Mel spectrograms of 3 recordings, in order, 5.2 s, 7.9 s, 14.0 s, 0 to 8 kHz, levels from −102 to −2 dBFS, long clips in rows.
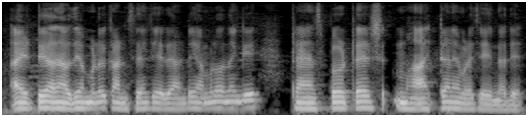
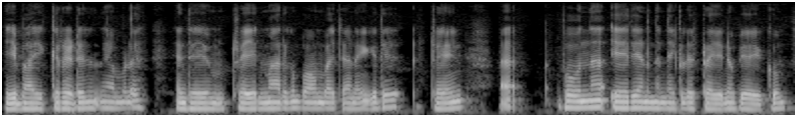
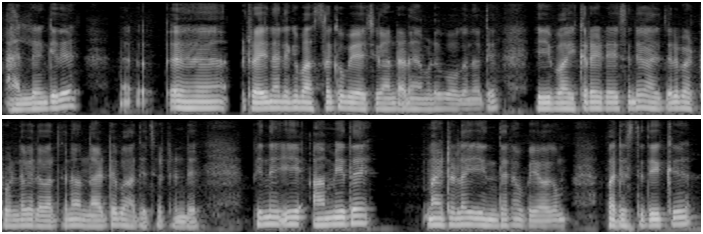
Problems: none marked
